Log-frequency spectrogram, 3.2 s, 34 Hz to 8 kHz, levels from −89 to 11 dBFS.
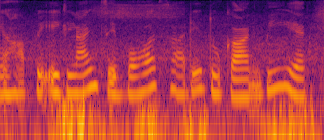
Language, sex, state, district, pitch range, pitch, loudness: Hindi, female, Jharkhand, Garhwa, 180-250 Hz, 210 Hz, -17 LUFS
